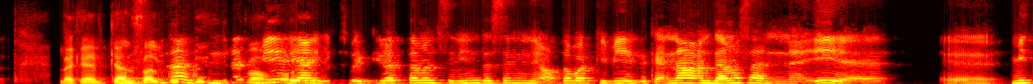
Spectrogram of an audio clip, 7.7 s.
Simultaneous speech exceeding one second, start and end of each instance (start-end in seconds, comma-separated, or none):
0.9-2.4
